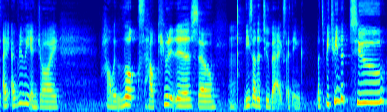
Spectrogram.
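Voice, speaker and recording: A woman's voice: mid-range voice, fairly bright tone. Bubbly Malaysian woman in her thirties. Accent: Malaysian, with a Singaporean tinge. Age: 30s. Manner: bubbly and chatty, with frequent laughs and squeals. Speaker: beauty and luxury vlogger. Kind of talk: casual Q&A chat to camera.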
